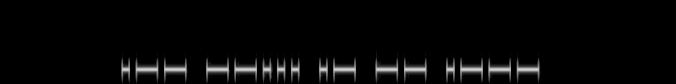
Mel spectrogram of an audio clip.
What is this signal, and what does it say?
Morse code, heard as a keyed tone, about 17 wpm, 700 Hz. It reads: W7AMJ
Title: USA Call Signs - 5 Characters - 4x Character Spacing - 17wpm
